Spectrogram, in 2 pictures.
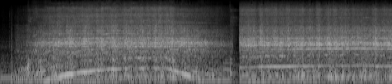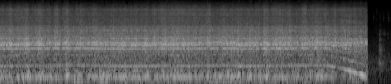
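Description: An Ace Plus blender whirs loudly at high speed while blending nut milk, cutting out briefly after a few seconds, then restarting and running steadily before stopping abruptly.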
